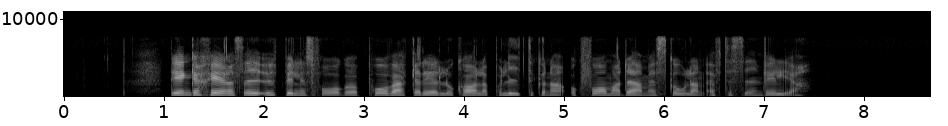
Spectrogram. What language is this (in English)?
Swedish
